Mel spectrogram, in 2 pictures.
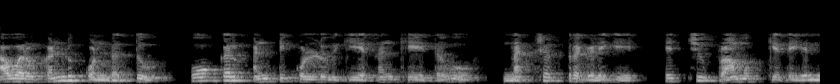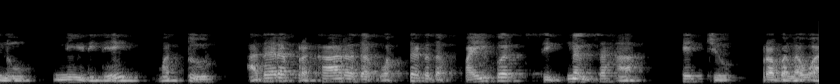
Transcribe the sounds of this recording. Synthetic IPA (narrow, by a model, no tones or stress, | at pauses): ɐʋɐɾukɐɳɖukoɳɖɐd̪ːupɔːkɐlɐɳʈiko̞ɭːuʋiɡɛjɐsɐŋkʰɛːt̪ɐʋu | nɐkʂɐt̪ɾɐɡɐɭiɡe̞ | he̞t͡ʃːupɾaːmukʰjɐt̪ɛjɐnːu | niːɽid̪e̞mɐt̪ːu | ɐd̪ɐɾɐpɾɐkaːɾɐd̪ɐʔɔt̪ːɐʈɐd̪ɐpʰɐjbɐɾsiɡ̚nɐlsɐɦɐ | he̞t͡ʃːu | pɾɐbɐlɐʋa̰ː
